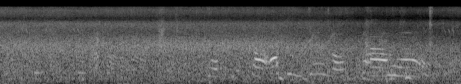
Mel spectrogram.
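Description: Flood water covers a Thai village after heavy rain and rushes past in a steady, close, broadband wash, with faint voices and a few brief splashy accents partway through.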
